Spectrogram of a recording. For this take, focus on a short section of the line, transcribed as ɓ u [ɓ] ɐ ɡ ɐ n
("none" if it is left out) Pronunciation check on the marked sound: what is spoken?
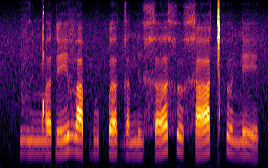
ɓ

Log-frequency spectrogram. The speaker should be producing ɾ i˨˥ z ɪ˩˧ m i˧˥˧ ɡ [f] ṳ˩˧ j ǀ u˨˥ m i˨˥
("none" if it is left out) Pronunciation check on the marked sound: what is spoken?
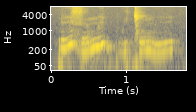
p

